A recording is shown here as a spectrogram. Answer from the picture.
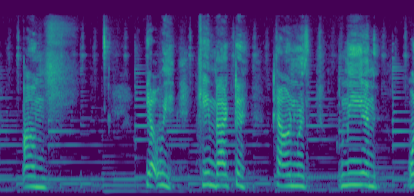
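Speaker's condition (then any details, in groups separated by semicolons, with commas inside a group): Cerebral palsy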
